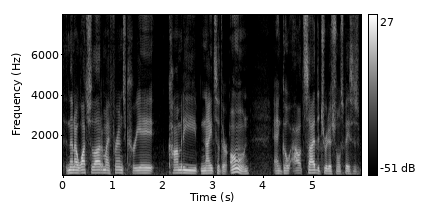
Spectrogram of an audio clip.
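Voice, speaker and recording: A man's voice: medium pitch, smooth. A middle-aged man hosting a casual podcast, laid-back and chummy, calling his guest "dude". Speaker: podcast host.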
